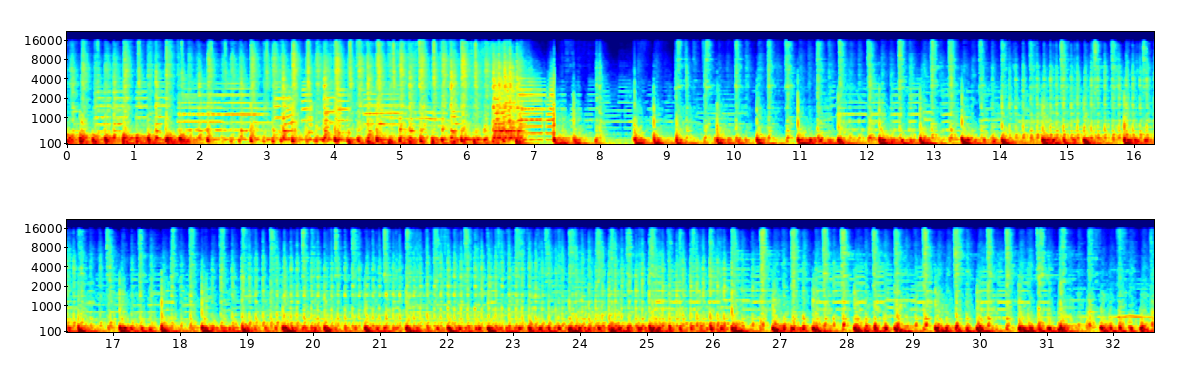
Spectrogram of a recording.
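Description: A football supporters' band of bass drums and snare drums playing loudly, with a brass melody over the drums for the first seven seconds or so. The band stops together for a short break about seven seconds in, then the drums come back in on their own with a fast, steady beat.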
